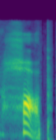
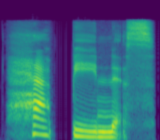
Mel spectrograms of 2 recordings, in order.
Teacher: It's not hep and it's not hop. It's that short ah sound, like in the word cat or trap, right in the middle of your mouth.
